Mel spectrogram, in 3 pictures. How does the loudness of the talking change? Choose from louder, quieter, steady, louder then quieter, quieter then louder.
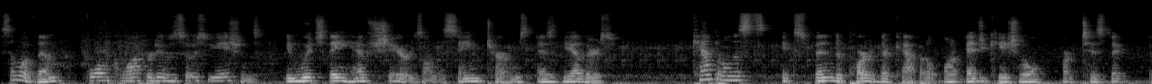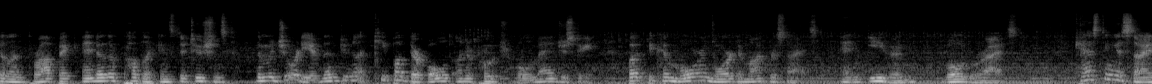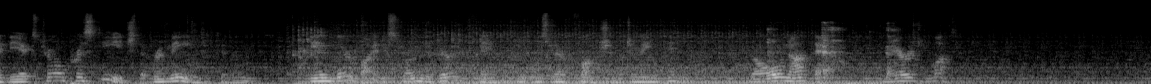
steady.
